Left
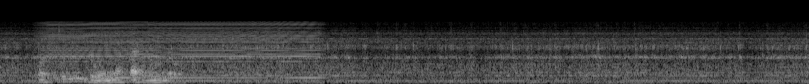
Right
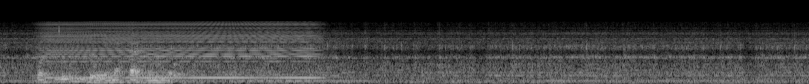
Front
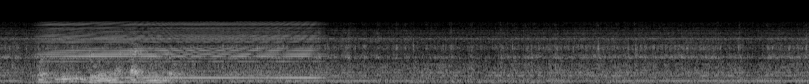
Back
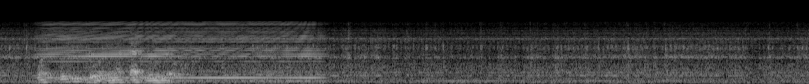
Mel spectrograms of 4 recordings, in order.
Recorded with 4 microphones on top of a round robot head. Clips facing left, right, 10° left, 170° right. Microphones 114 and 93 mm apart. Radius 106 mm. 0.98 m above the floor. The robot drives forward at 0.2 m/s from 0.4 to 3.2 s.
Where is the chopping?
I don't hear chopping.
